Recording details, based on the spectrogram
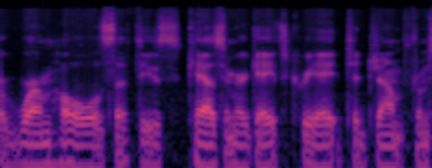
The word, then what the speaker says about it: Casimir: protected from space, and they've used the Casimir. Is that how you say it? Casimir? – Gate? Yeah, Casimir. Yeah.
